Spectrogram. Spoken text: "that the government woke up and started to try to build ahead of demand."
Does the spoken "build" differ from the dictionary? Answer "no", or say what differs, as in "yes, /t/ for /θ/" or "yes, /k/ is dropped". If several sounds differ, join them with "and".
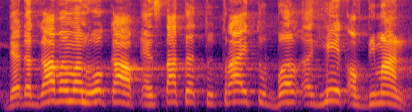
yes, /d/ is dropped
